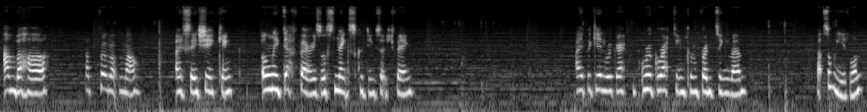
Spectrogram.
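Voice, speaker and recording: A woman improvising first-person roleplay for a game, haltingly narrating her own character's actions. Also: high voice, fairly even intonation, slightly rough, soft background music.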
